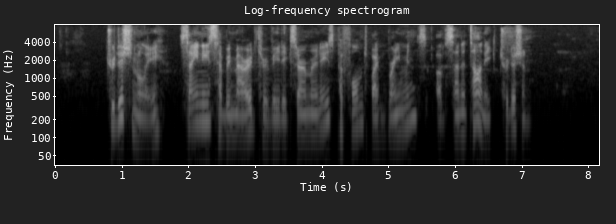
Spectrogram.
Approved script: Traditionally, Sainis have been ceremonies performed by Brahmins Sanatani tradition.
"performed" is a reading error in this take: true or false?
false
